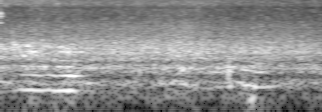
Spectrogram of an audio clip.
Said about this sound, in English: The bees are buzzing.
